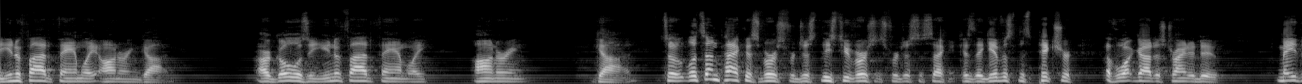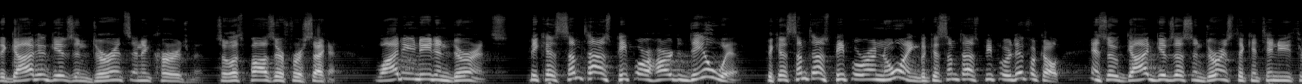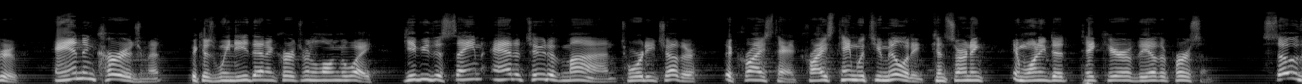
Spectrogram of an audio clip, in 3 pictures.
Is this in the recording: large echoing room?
yes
